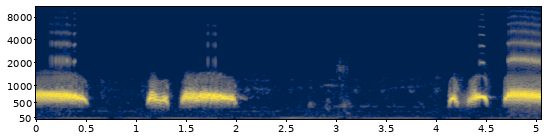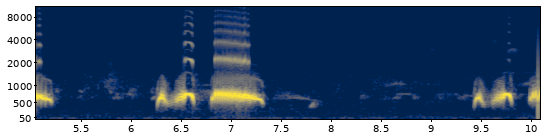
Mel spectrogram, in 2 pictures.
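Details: Loud, close spotted dove lure bird bought in Dak Lak, Vietnam, meant to rile up rival males: a stuttered double coo and then a long, rich, slightly falling coo, repeated about every three seconds with pauses.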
